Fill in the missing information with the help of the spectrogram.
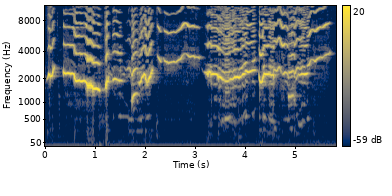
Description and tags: sax whistle
sax studio recording sample
sax, recording, whistle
